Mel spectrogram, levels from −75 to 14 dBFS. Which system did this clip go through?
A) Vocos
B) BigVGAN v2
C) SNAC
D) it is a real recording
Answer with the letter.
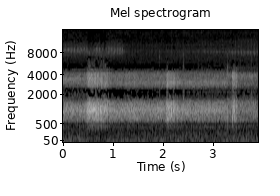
D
